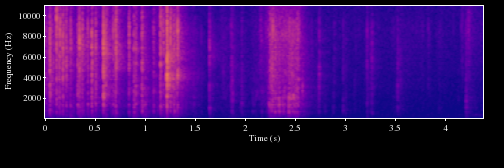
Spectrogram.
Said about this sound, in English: I'm gonna shuffle off camera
